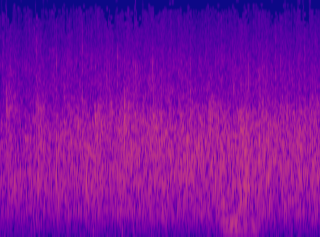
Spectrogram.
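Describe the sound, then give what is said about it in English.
A large church audience claps steadily, dense applause at a constant level for several seconds, with a faint voice briefly audible beneath it, giving a round of applause to those involved with Upward Celebration. “But if you were involved in any way with Upward Celebration, would you please stand and let our church give you a round of applause?”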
